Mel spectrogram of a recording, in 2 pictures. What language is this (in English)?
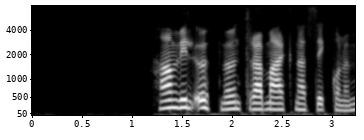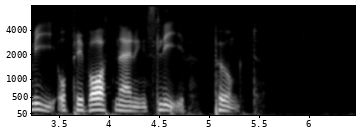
Swedish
